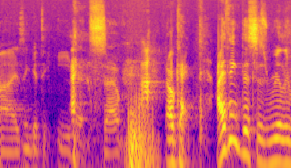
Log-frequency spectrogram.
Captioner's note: laugh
